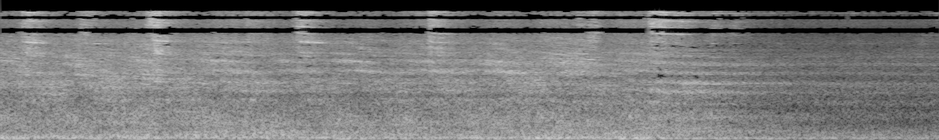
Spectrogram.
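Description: Florida East Coast Railway intermodal freight cars rolling past on the rails: a steady heavy rumble with repeated high-pitched wheel squeals. The sound fades away near the end as the tail of the train moves off.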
